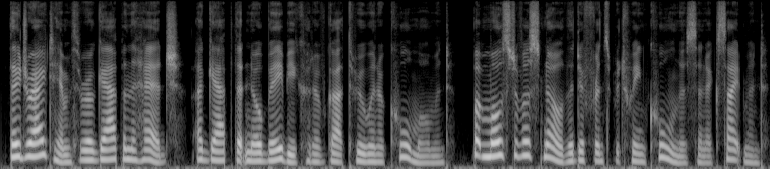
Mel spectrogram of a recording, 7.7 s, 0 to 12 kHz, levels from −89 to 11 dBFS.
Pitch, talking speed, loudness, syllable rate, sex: 185 Hz, 255 wpm, -19 LUFS, 6.3 syllables/s, female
